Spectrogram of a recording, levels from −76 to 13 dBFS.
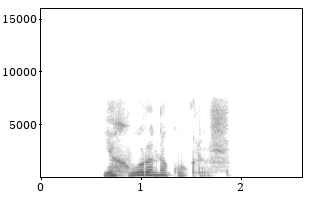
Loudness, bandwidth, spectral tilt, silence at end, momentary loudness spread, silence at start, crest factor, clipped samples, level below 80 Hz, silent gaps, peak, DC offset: -33 LUFS; 7.8 kHz; -5.5 dB/octave; 0.75 s; 15 LU; 0.65 s; 18 dB; under 0.1%; -66 dBFS; none; -16 dBFS; under 0.1%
